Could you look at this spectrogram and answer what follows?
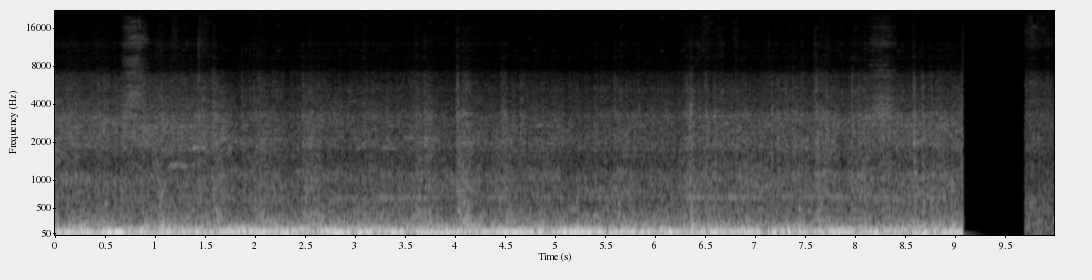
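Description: A loud, steady rumble of a train at Vadodara railway station at night, with mechanical clanking and hiss, continuing unbroken before cutting off abruptly near the end.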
